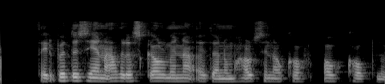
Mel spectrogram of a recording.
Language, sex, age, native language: Icelandic, male, 12, Icelandic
